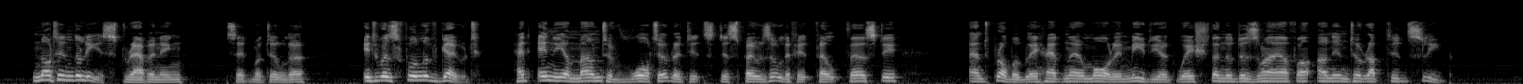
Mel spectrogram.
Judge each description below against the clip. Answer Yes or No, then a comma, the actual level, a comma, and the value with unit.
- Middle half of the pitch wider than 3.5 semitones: Yes, average, 4.8 semitones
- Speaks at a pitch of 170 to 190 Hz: No, low, 135 Hz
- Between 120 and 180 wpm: Yes, average, 145 wpm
